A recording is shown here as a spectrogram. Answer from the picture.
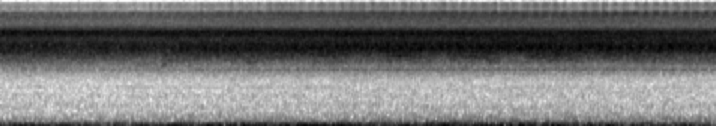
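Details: Summer forest road soundscape with many cicadas, such as large brown and Minmin cicadas, merging into one constant high-pitched buzzing wash that never lets up; a soft low background murmur lies underneath.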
